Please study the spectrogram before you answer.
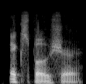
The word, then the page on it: exposure: American English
